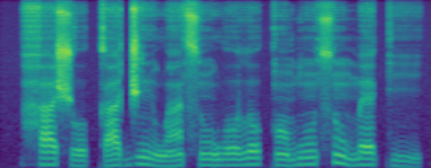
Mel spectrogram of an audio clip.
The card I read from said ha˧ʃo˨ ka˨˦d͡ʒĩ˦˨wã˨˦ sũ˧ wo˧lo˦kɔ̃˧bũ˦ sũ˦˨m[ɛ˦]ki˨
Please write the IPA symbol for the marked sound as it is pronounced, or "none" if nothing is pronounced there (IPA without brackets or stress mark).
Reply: ɛ˧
